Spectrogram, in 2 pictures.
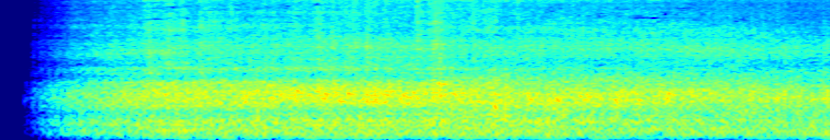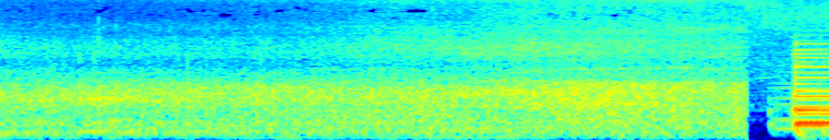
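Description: Steady rushing outdoor ambience that fades in over the first second and cuts off abruptly just before the end.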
